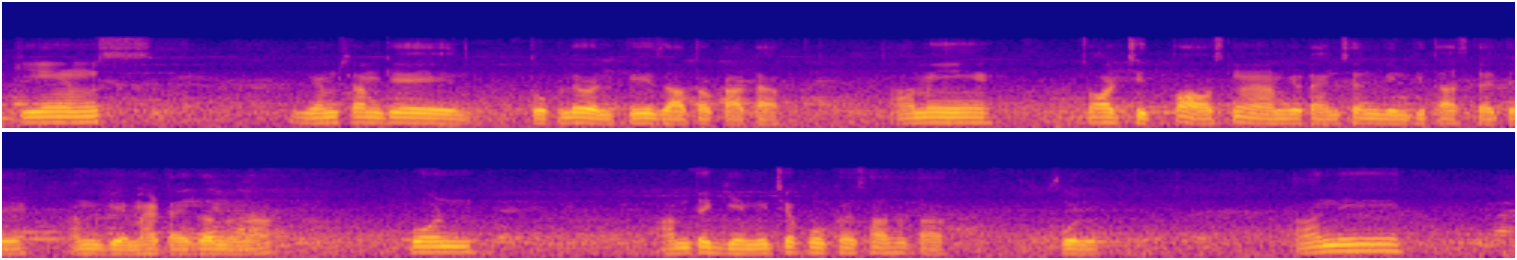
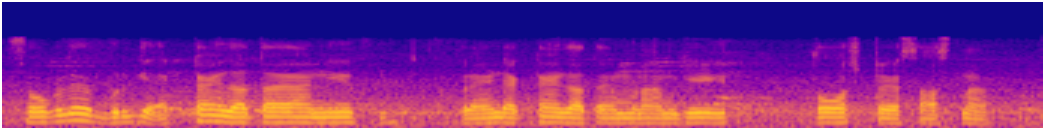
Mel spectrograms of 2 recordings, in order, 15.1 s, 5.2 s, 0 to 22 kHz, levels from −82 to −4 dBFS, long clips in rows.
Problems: constant background noise, continuous background conversations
